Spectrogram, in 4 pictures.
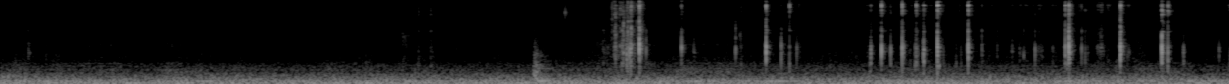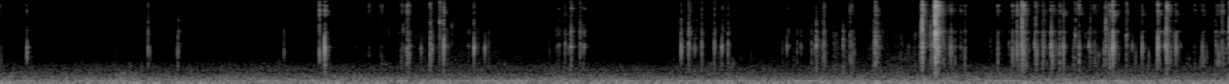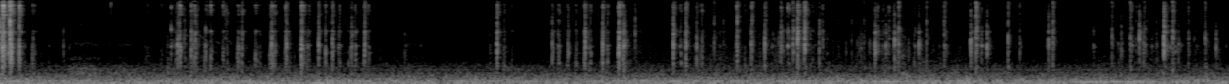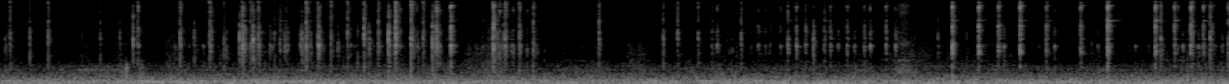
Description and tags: Metal Gun Shaking Sound effect fun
